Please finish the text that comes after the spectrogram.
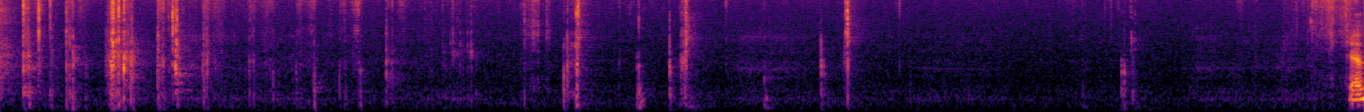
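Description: Tarot cards being shuffled by hand, a run of soft papery riffles and taps in irregular bursts with brief pauses, close and fairly quiet, without talk.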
